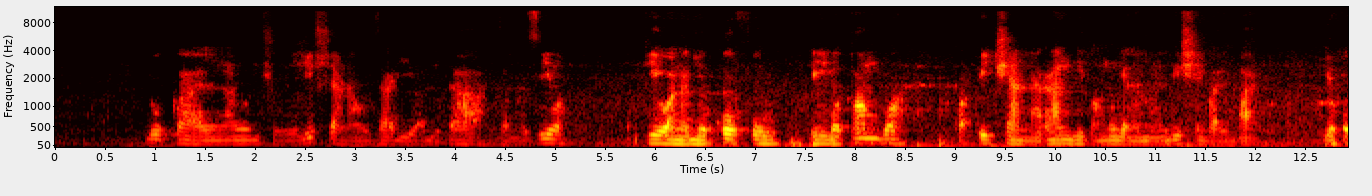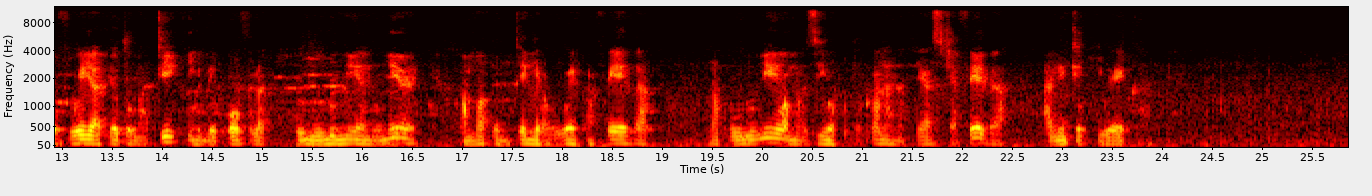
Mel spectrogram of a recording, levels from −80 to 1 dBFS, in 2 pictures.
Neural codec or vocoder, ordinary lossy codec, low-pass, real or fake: codec, 44.1 kHz, 2.6 kbps, SNAC; MP3, 48 kbps; 10.8 kHz; fake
